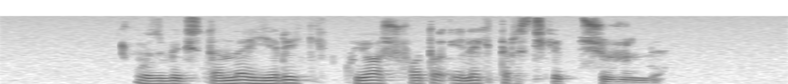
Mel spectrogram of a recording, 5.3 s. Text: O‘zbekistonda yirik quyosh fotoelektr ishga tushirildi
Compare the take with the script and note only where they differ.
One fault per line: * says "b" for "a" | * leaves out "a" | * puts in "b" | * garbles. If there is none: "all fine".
all fine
